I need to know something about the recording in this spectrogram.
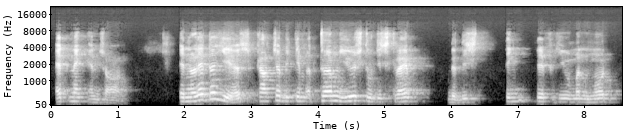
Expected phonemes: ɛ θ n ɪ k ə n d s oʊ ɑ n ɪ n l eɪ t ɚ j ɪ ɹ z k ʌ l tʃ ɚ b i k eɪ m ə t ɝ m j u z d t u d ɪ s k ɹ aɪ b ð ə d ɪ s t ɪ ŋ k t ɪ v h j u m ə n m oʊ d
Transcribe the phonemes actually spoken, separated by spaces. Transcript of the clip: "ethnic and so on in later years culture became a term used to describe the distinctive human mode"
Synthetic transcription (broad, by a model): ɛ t n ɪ k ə n s oʊ ɑ n ɪ n l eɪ t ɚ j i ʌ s k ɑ l tʃ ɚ b i k eɪ m ə t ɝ m j u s t u d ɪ s k ɹ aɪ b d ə d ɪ s t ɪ ŋ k t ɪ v h j u m ə n m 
